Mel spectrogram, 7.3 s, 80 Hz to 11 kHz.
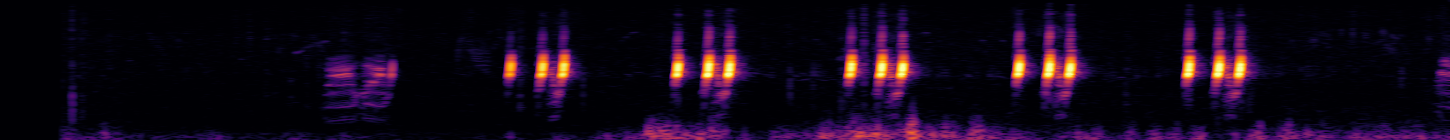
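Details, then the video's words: A common quail, or batair, calling in the morning: a crisp three-note phrase repeated roughly every second, clear above a faint low rumble. "Aj suba Batair Ki Awaz ki Recoding| Khali Batair ki Batair ki Awaz| Quail sounds|lCommon Quail 2020|"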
